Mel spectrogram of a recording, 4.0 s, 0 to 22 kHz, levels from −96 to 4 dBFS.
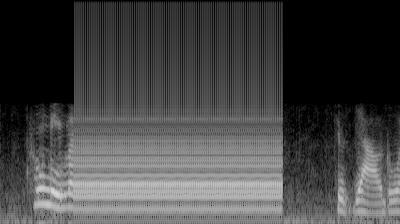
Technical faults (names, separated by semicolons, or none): RealAudio 14.4 codec; system hang loop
